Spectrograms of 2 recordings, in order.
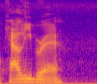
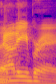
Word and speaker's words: Calibur: So I went with this Soul Calibur, I believe is how it's pronounced. That is exactly how it's pronounced. Don't question us. We're the authority here. Come on. They taught me that Calibur.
